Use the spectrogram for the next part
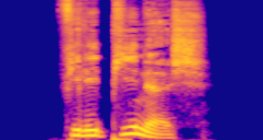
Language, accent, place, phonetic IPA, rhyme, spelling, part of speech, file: German, Germany, Berlin, [filɪˈpiːnɪʃ], -iːnɪʃ, philippinisch, adjective, De-philippinisch.ogg
- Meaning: Filipino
